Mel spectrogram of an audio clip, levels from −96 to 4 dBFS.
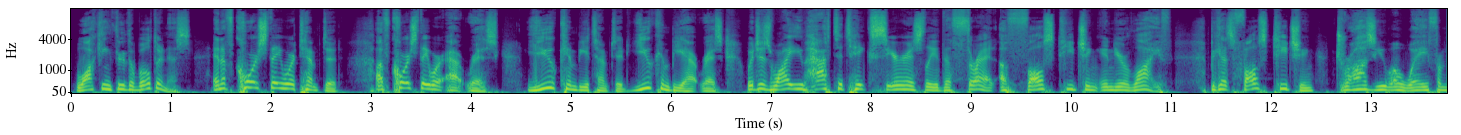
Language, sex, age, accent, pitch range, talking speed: English, male, 20-39, American, 105-155 Hz, 210 wpm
